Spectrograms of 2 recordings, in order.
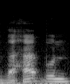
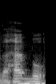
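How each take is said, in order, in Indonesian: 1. Kata ini berakhir dengan vokal pendek u ditambah n. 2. Kata ini berakhir dengan vokal pendek u. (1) "bukan zahabun" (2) "bukan zahabu"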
